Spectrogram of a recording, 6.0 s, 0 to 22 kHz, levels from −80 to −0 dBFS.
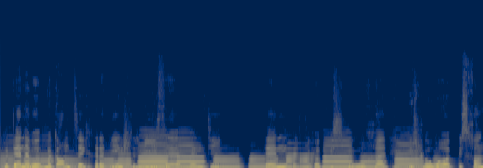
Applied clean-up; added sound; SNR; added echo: neural mask model RNNoise.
